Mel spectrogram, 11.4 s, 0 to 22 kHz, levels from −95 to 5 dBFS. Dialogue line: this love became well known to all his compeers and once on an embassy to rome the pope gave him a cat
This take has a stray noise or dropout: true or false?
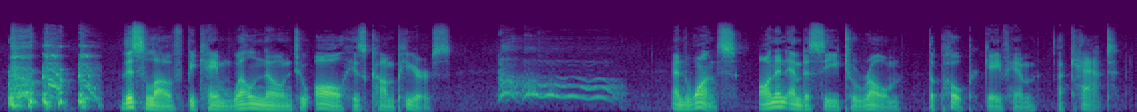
true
